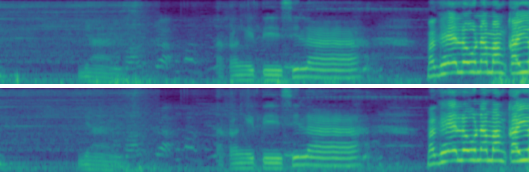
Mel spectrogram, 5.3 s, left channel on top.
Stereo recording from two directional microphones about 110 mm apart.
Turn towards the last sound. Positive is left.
turn(degrees=-5)  # may be behind; listen again after turning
